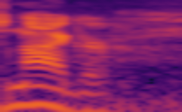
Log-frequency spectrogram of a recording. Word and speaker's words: Niger: And in the Bible translation, the word is spelled N-I-G-E-R. I, for years, pronounced it as Niger. It's not pronounced properly. It's actually a French pronunciation. It's Niger.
